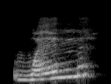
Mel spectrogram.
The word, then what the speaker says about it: Wednesday: And this first D is going to be silent. And it sounds like Wednesday. Wednesday. And this S has that Z like sound. So silent D, Wednesday.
